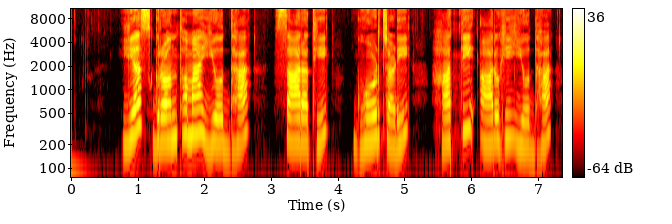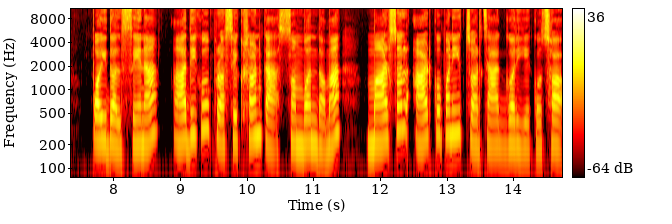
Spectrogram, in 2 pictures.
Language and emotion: Nepali, neutral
